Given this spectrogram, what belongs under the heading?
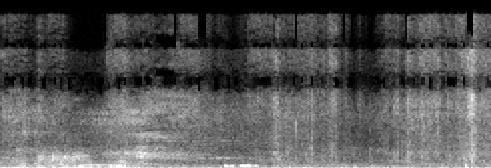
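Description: A lamb bleats faintly a couple of times over a quiet barn background with light rustling, in lambing season sheep pens.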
